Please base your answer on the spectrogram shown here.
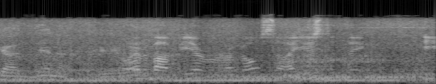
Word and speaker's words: Villaraigosa: You were saying Villa Grossa. Hey, boys. How are you? Villa Grossa. Villa Raigosa. Villa Grossa. You don't pronounce the L.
